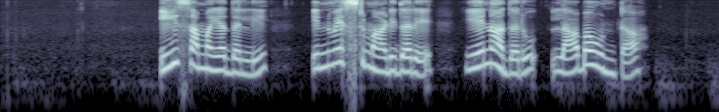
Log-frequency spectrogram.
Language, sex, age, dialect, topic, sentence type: Kannada, female, 56-60, Coastal/Dakshin, banking, question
